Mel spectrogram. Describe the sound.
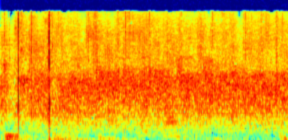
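Audience applause welcomes a Christian historian on stage: a dense, steady wash of clapping throughout, with a couple of sharper, louder claps near the start.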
